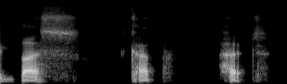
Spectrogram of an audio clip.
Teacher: So yes, if you say bus, cup, hut, you say them nice and clearly, nice and enunciated, they will be that upside down V, the full vowel sound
